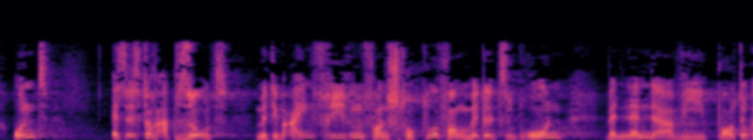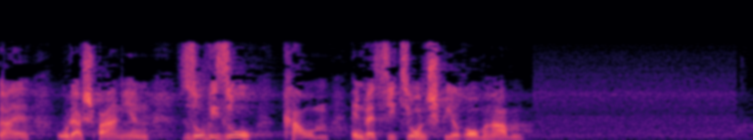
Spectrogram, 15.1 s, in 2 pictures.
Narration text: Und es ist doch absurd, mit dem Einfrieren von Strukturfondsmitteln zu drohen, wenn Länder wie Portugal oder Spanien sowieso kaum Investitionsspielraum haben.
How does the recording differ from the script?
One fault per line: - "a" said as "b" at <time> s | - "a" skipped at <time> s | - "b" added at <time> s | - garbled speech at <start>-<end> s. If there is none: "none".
none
